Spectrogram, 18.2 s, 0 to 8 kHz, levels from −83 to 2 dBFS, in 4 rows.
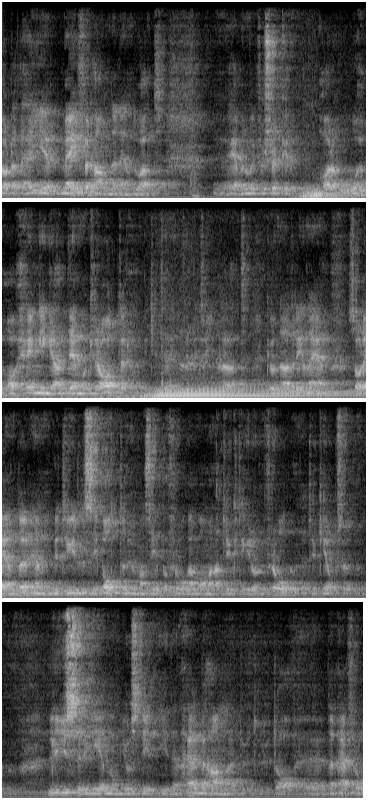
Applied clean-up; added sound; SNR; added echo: none; Motor vehicle (road); 5 dB; reverberation time 0.9 s.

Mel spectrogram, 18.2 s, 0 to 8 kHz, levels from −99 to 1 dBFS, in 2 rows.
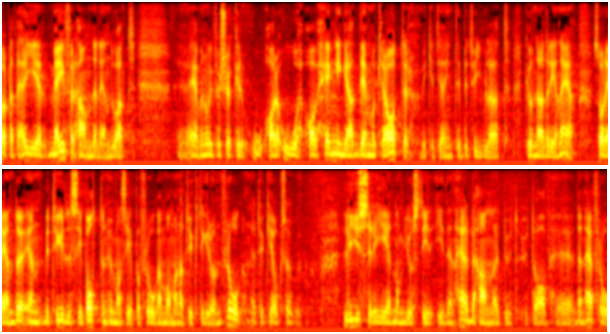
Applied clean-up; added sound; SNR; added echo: none; none; none; none.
